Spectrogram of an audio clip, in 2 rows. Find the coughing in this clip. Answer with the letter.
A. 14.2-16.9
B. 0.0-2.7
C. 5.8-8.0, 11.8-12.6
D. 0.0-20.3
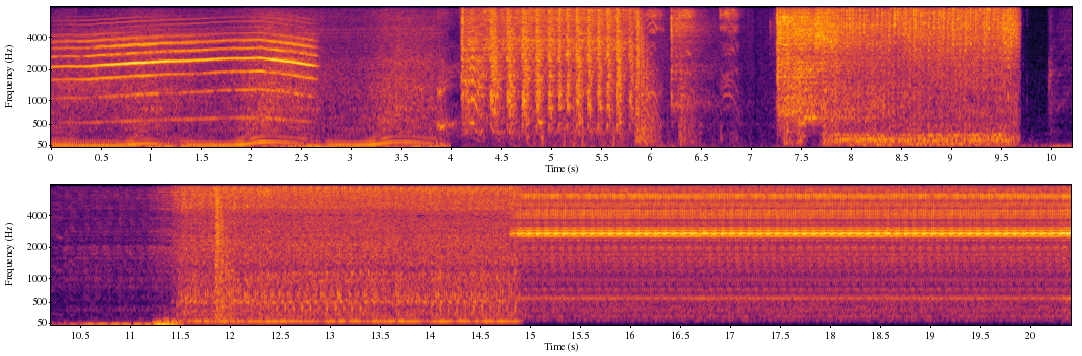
C.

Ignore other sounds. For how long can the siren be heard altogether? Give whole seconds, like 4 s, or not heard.
3 s.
